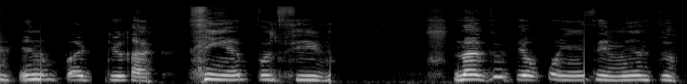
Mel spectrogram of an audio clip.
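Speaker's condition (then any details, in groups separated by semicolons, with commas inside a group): Paralysis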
